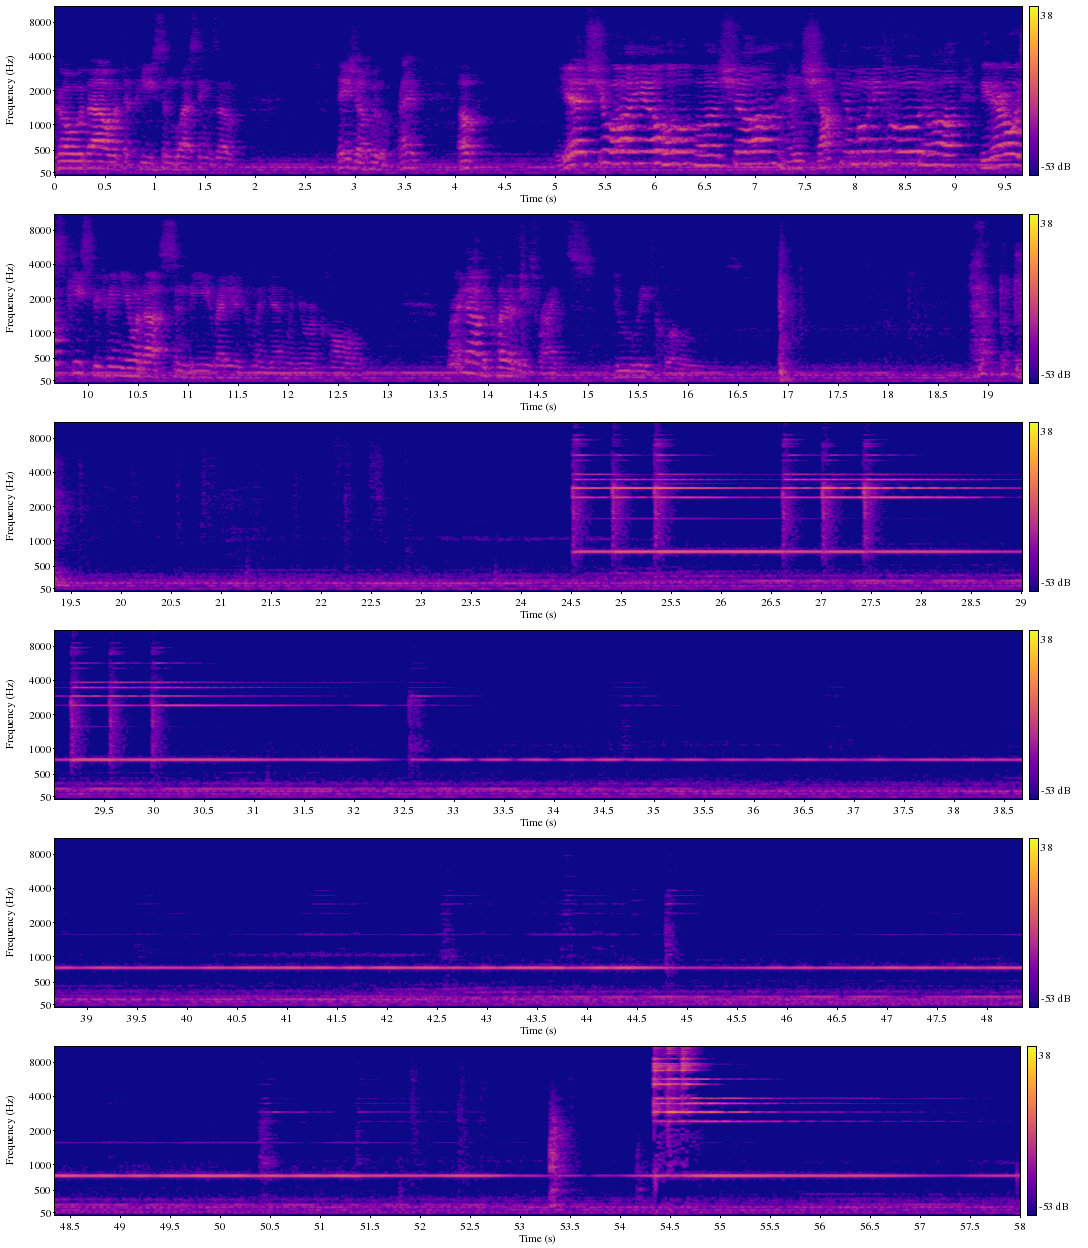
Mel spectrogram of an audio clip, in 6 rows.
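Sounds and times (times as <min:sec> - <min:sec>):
ritual bell ringing: 0:20.8 - 0:58.0.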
